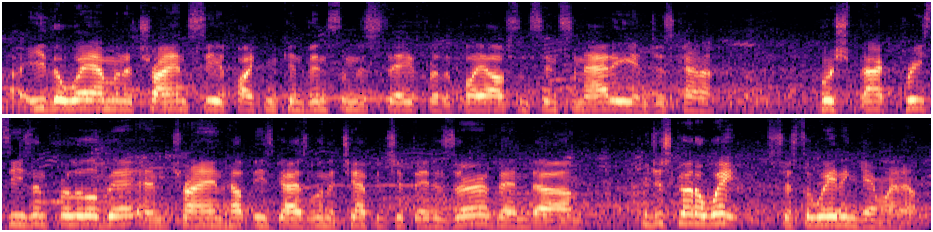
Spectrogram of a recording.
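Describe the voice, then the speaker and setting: A man's voice: sits high, steady tone, fast. A young man in his twenties, a soccer player, answering postgame questions eagerly, with many fillers. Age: 20s. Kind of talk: postgame interview. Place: indoor soccer arena floor. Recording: arena noise behind.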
